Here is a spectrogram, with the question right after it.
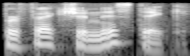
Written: perfectionistic

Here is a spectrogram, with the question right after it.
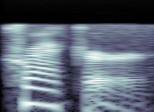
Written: cracker

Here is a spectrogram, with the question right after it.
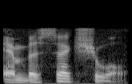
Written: ambisexual

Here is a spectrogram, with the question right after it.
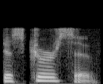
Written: discursive

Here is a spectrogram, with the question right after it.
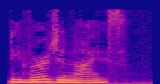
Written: devirginize

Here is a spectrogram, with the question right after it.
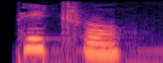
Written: peytral

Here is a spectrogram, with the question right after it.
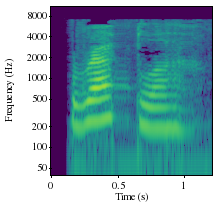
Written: repla

